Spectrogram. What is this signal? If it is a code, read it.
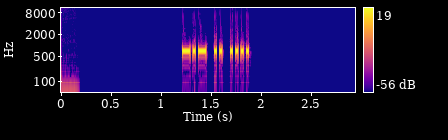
Morse code, heard as a keyed tone, about 44 wpm, 700 Hz. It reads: KIH
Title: USA Call Sign Postfixes - 3 Letters 45wpm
